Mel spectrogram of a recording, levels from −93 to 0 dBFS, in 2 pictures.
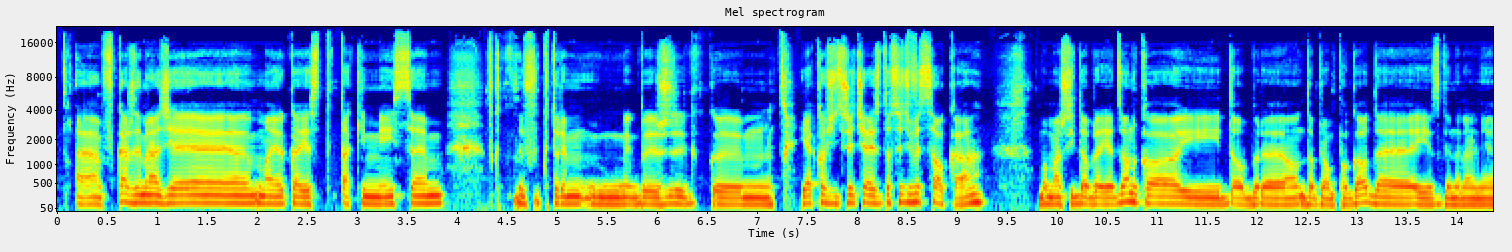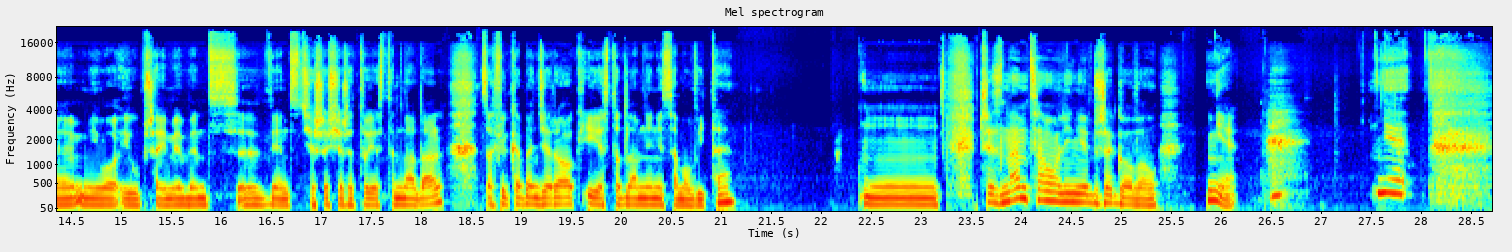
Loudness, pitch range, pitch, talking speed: -20 LUFS, 105-125 Hz, 110 Hz, 120 wpm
